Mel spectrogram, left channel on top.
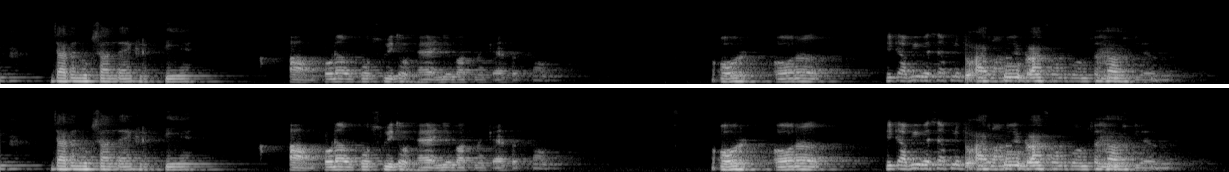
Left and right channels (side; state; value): left; quieter; 4.5 dB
